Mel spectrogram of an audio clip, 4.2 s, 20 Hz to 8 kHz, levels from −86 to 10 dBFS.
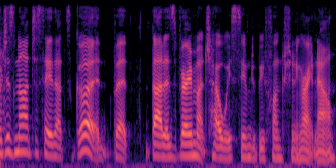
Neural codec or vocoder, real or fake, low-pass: codec, 16 kHz, 16 kbps, FreqCodec, larger model; fake; 7.2 kHz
